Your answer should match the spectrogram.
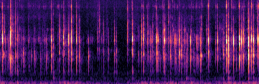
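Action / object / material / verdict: tap / plastic mechanical keyboard / plastic / none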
